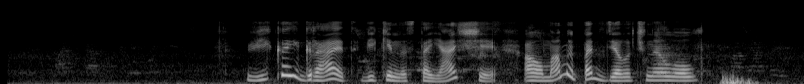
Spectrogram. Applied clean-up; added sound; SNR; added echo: none; none; none; none.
